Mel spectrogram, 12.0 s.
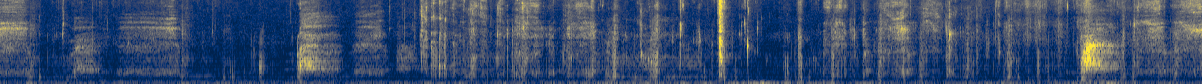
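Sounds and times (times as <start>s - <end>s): crunchy food being chewed: 0.0s - 3.0s, 3.7s - 12.0s.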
